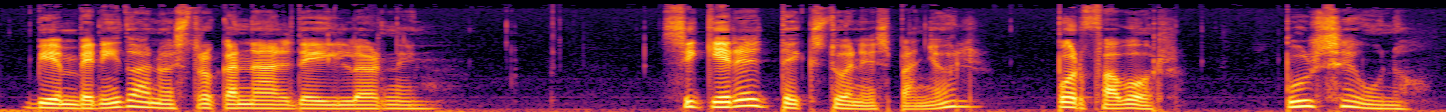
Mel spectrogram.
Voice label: e-learning

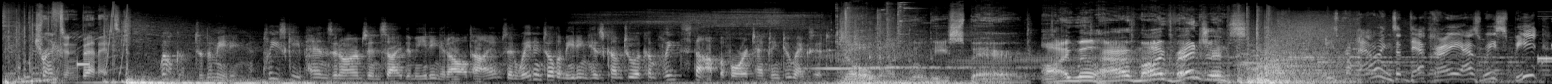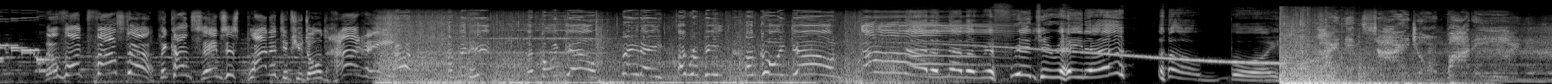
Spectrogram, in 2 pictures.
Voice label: animation

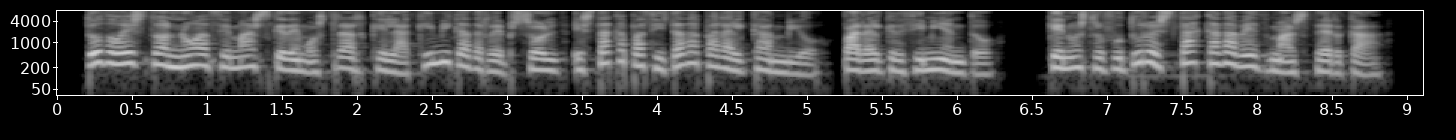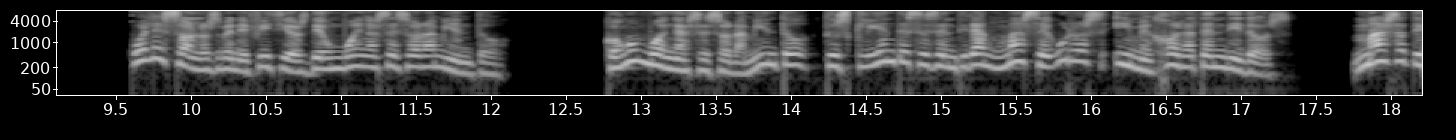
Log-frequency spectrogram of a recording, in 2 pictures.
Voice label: E-Learning

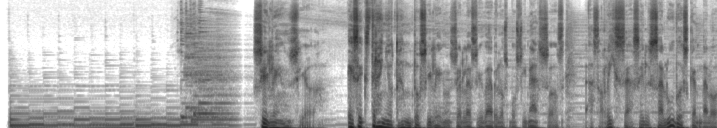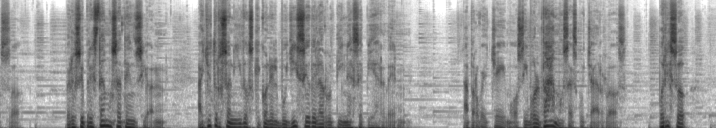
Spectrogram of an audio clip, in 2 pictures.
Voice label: Spot TV

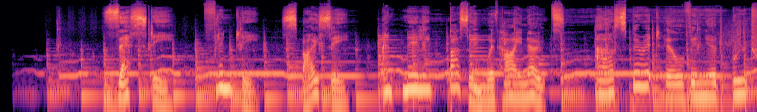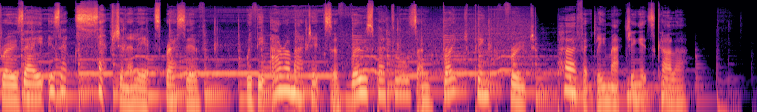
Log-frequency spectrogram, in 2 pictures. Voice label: Wine commercial; Spirit Hill

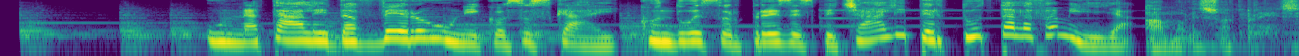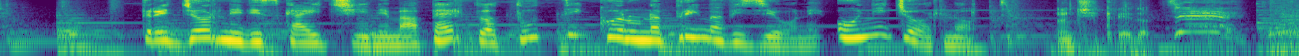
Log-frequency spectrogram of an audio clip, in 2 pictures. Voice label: TV Promo

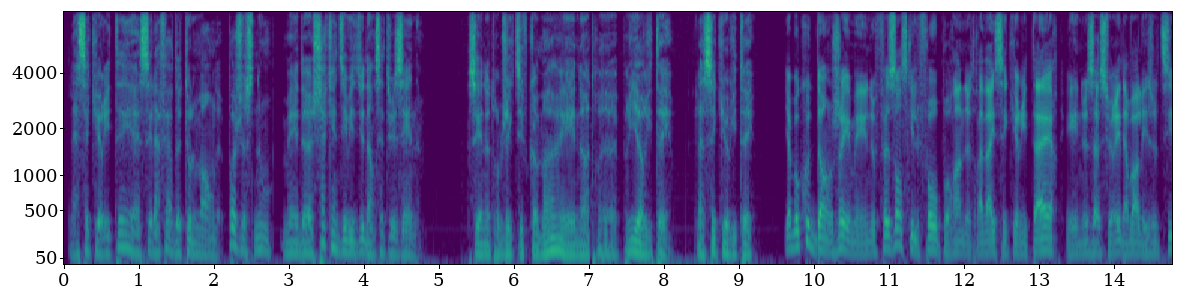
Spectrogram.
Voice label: multiple voices interacting

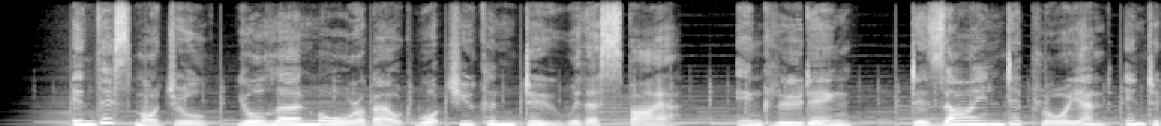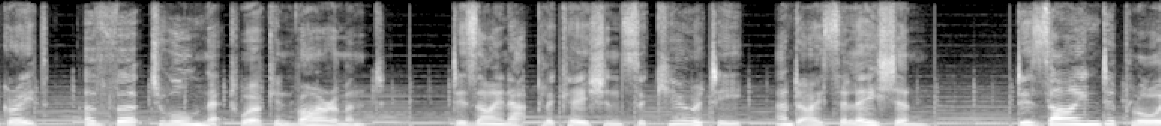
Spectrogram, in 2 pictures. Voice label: software training

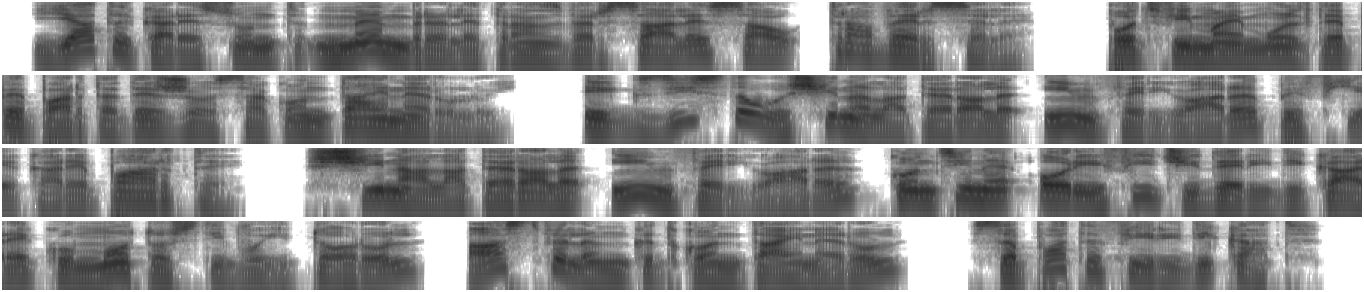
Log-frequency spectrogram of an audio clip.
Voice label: E-Learning

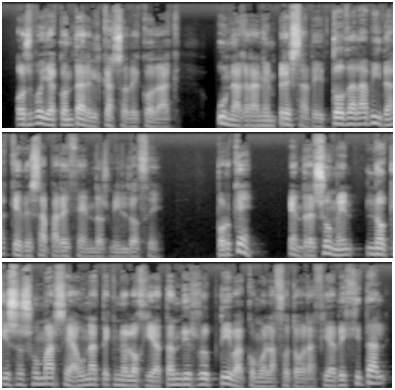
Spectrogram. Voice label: elearning

